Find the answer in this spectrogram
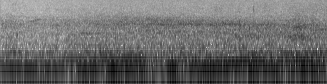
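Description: A steady low mechanical hum, like an engine or motor running, with a faint steady drone above it and light background noise.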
